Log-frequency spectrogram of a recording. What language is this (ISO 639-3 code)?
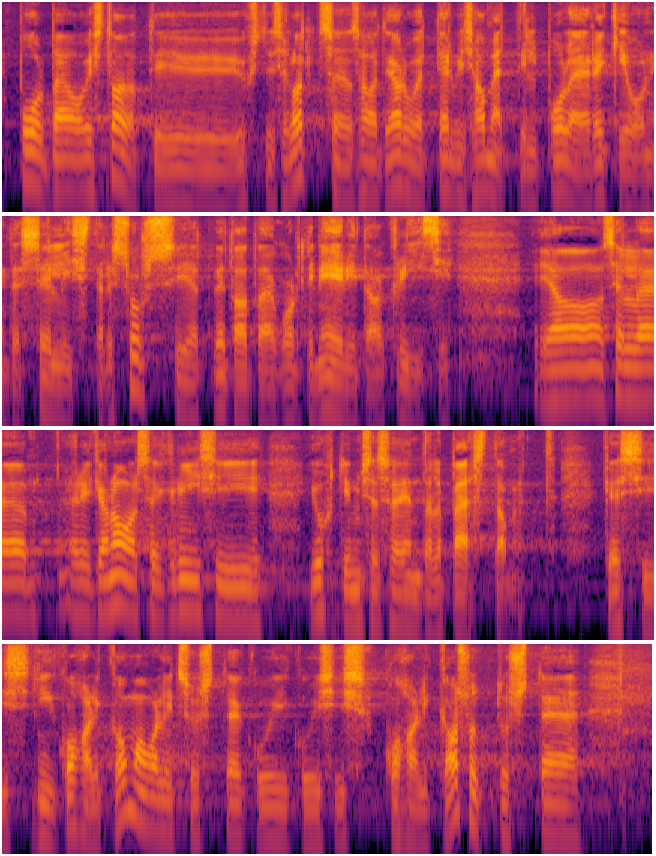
est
